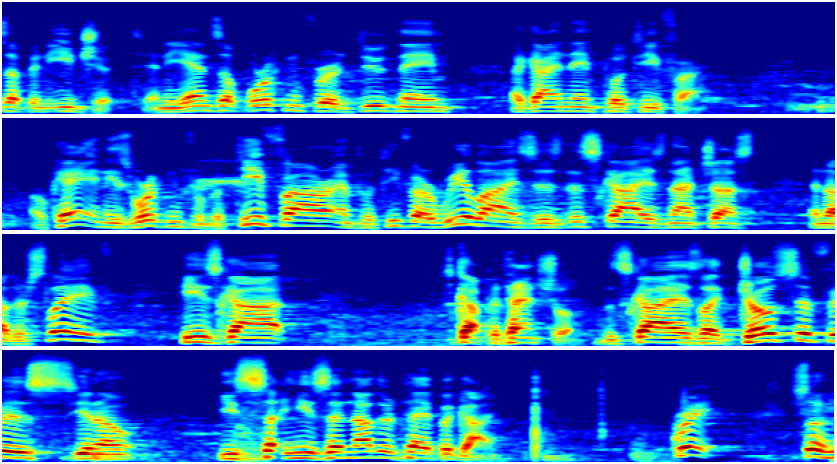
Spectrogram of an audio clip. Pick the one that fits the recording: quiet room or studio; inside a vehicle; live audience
live audience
